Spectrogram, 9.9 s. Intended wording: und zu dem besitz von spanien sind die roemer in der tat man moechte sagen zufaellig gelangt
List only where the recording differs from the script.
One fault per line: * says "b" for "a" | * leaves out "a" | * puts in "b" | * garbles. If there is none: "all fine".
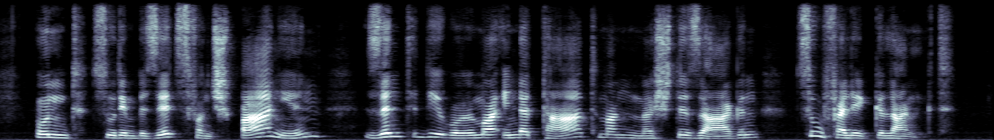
all fine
